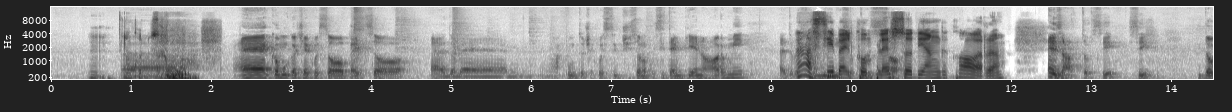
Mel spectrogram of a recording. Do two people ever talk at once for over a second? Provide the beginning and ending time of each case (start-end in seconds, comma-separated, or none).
9.3-10.8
